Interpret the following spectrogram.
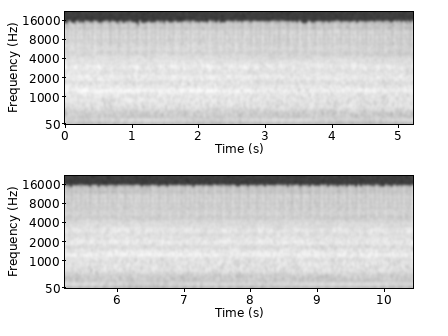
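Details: Light, fast ticking of about four per second rides over an even idle. The owner suspects the injectors; the cause is not confirmed.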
